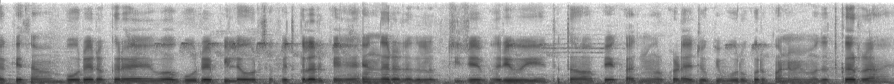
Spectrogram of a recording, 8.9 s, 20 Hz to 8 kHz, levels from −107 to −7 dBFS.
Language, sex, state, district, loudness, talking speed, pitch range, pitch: Hindi, male, Bihar, Jahanabad, -29 LUFS, 235 wpm, 110-115 Hz, 110 Hz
